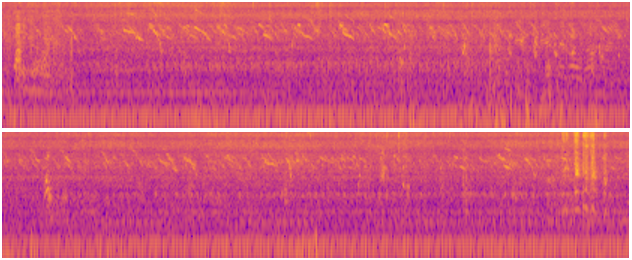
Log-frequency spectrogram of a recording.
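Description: Young chickens peeping and clucking: a stream of short, high chirps that each fall in pitch, over a steady low hum.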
